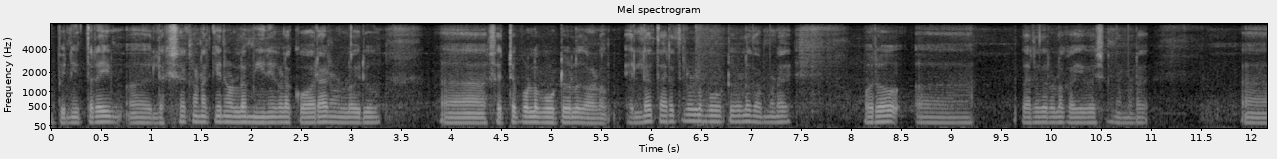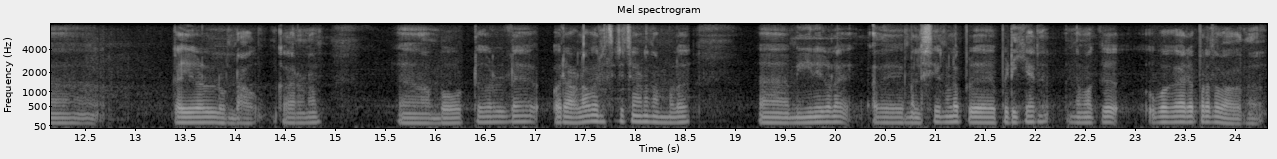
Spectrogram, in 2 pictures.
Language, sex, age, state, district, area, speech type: Malayalam, male, 18-30, Kerala, Idukki, rural, spontaneous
